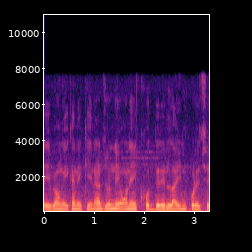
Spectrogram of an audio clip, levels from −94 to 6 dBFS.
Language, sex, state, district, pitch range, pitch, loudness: Bengali, male, West Bengal, Kolkata, 105-110 Hz, 105 Hz, -16 LUFS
